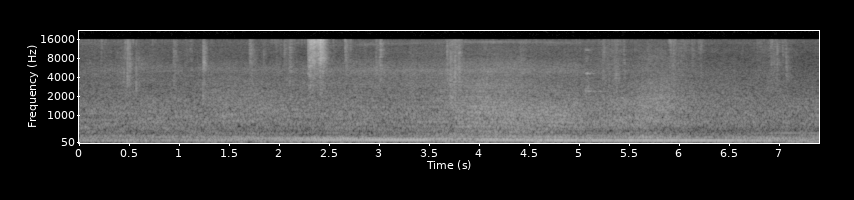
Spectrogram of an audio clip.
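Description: A motor vehicle's engine humming steadily, growing louder from about two seconds in and easing off near the end, over a faint outdoor traffic hiss.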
